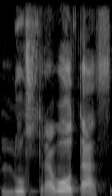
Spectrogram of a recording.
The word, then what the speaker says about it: lustrabotas: Entonces, cuando yo silabeo lustrabotas, la sílaba tónica se encuentra en bo, por lo tanto no requiere de acento ortográfico porque termina en una S, es como una grave.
